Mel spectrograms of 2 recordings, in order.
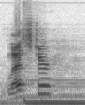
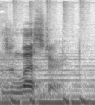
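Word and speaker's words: Leicester: how they pronounce it Lester yeah like similar with mustache sauce Lester yeah it's it's written like that but it's called Lester that's a weird name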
